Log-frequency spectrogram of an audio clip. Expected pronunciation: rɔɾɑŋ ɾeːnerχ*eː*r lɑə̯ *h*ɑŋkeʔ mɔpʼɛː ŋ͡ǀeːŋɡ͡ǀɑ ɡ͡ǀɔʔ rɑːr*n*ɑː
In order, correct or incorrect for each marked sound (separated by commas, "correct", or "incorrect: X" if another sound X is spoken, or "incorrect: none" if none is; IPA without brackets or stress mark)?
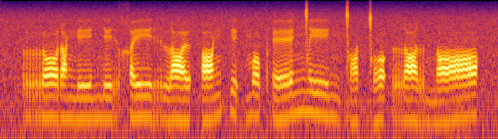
correct, correct, correct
